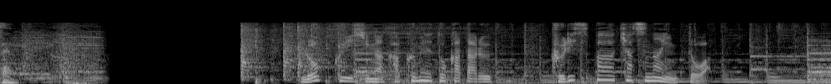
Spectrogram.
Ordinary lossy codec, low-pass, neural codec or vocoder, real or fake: none; 7.2 kHz; vocoder, 22.05 kHz, 80 mel bands, Vocos; fake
